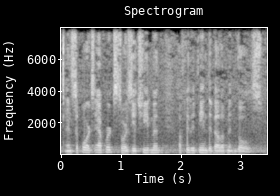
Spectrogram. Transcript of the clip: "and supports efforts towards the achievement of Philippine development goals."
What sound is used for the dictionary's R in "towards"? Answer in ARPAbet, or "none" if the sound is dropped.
R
